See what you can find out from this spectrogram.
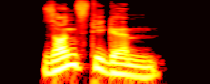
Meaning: strong dative masculine/neuter singular of sonstig
- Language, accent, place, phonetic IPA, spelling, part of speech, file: German, Germany, Berlin, [ˈzɔnstɪɡəm], sonstigem, adjective, De-sonstigem.ogg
